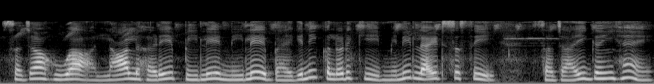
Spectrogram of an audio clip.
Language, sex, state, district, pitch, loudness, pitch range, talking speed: Hindi, female, Bihar, West Champaran, 245 Hz, -17 LUFS, 215-265 Hz, 140 wpm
